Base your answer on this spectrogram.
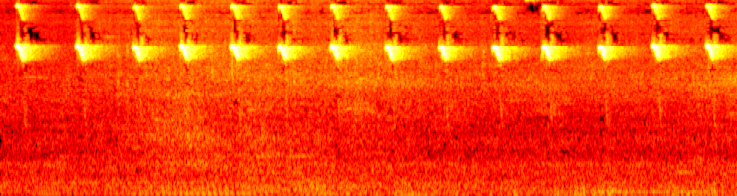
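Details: A squirrel in the morning hours at Pozhichalur gives a run of sharp, high-pitched chips, each a bright clipped note repeated about twice a second, over a faint background hiss.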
